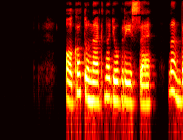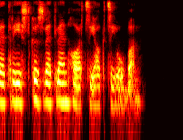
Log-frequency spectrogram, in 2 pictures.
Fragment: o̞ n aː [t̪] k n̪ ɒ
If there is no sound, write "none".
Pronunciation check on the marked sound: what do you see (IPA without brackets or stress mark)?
none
